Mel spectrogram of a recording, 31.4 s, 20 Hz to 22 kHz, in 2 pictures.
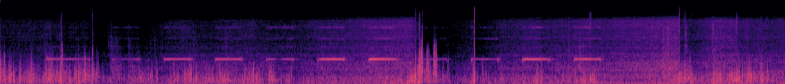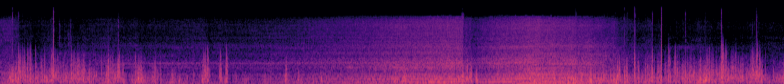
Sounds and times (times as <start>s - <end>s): Reversing beeps: 1.0s - 1.8s, 2.4s - 12.1s.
